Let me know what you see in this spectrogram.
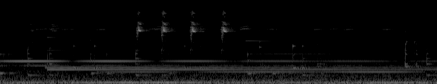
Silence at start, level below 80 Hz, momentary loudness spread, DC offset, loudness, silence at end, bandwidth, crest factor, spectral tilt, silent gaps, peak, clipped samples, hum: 0 s; -54 dBFS; 13 LU; under 0.1%; -44 LUFS; 0 s; 18 kHz; 22 dB; -3 dB/octave; none; -24 dBFS; under 0.1%; none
